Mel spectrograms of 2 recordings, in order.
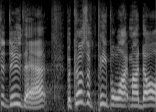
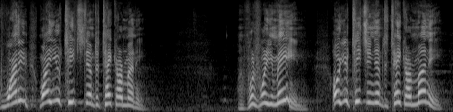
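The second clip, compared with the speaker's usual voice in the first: higher, quick accusation; accusing man; 7 semitones higher, faster than usual. Retold or imitated. Stranger accusing the pastor, high and quick. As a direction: throw the blame at him. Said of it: "he's like".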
